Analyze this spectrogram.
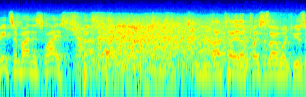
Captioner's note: audience laughs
